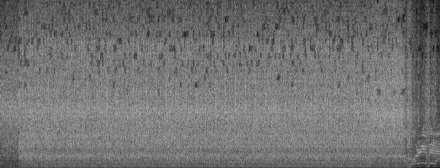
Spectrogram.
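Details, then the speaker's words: Jeep engine that ran out of oil three days after a shop visit, oil now full, idling: a loud, coarse, uneven drone with heavy mechanical clatter, rough running; owner suspects the piston rings are gone. "it's definitely running it doesn't run it doesn't sound good so I think all the piston rings are gone"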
